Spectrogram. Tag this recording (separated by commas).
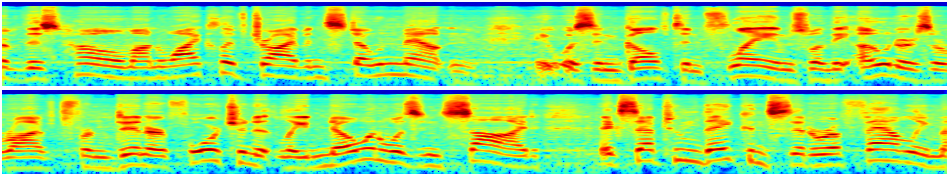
Speech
